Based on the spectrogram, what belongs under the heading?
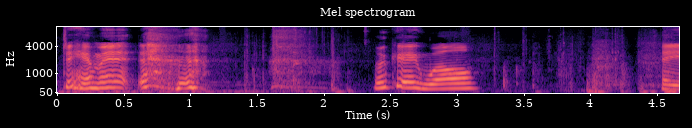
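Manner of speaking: normal talking voice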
